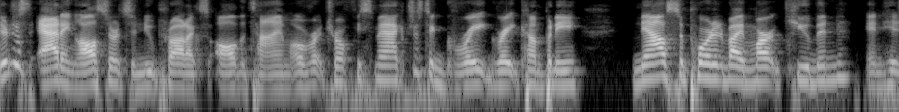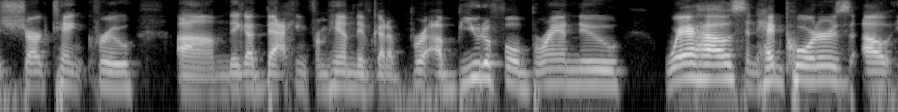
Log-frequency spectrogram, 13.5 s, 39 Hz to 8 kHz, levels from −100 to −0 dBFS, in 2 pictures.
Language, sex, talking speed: English, male, 210 wpm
